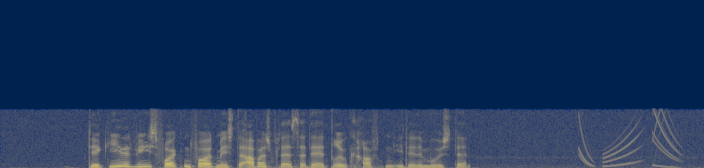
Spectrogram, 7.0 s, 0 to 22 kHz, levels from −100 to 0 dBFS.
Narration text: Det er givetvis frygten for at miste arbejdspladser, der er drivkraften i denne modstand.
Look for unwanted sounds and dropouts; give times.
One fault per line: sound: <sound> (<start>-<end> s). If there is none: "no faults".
sound: chirp (5.8-6.9 s)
